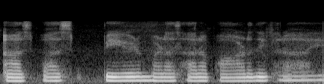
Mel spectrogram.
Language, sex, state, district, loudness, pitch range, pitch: Hindi, female, Haryana, Jhajjar, -15 LUFS, 170-180 Hz, 170 Hz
